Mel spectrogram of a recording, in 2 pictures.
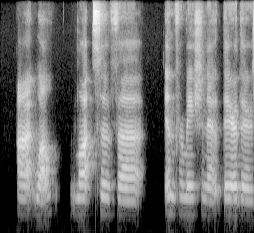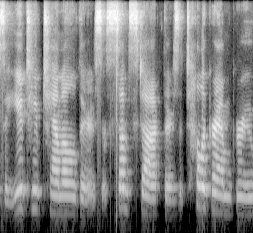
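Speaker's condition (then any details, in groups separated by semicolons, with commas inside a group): No condition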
